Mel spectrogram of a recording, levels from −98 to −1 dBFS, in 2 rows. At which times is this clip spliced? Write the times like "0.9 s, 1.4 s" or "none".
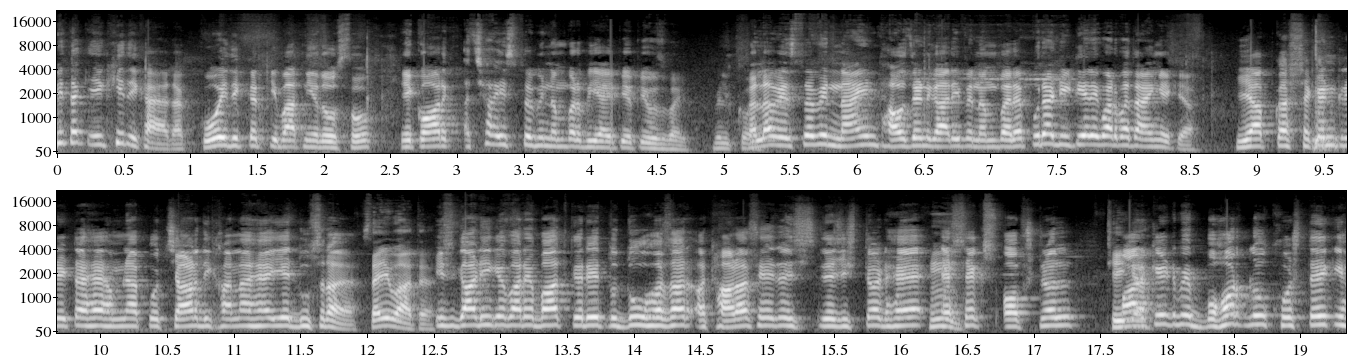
none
